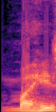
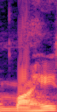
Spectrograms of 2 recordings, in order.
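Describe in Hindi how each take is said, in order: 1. पहला स्वर छोटा है। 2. पहला स्वर लंबा है। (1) "हिंदी प्रोनाउंसिएशन इसका ... मही से किया है" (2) "इसका माही से नहीं"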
